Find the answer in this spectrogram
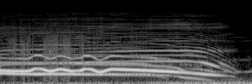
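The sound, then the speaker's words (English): Several people, members of a team named Wolf Taco wearing plush wolf hats, howl together in imitation of wolves to cheer on a runner in the dark, a loud sustained wavering cry that holds steady and then slides downward in pitch before fading out, with no talking. “We're howling and wearing plush wolf hats because our team is named Wolf Taco.”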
